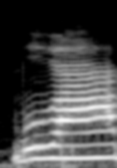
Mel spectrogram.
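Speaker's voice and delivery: "बुवा" with a long loud "vaa"; wrong stretched vowel. Shown as a demonstration. Teacher warning not to stretch, बुवा dragged long. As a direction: drag out the end of "बुवा" as "buvaaa". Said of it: "बोलकर नहीं खींचना".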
